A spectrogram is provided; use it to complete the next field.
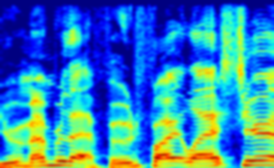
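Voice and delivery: ordinary talk, nothing marked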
